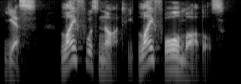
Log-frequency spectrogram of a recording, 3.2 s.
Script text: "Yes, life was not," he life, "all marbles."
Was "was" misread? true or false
false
